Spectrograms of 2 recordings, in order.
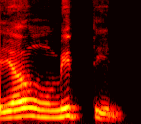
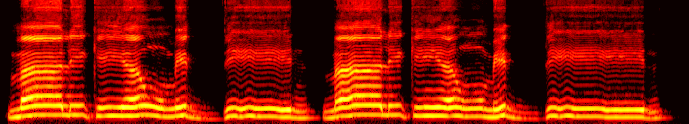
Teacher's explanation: हमें थोड़ा सा दाल को बहुत वाज़ेह और आवाज में शिद्दत और बुलंदी के साथ पढ़ना है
